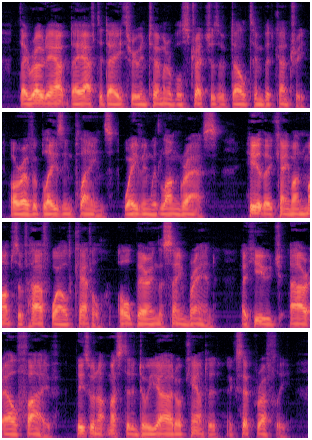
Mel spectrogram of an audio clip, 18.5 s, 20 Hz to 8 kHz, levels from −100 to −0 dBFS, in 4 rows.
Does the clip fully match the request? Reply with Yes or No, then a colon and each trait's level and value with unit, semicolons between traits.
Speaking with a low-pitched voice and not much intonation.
Yes: very low, 70 Hz; narrow, 1.5 semitones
